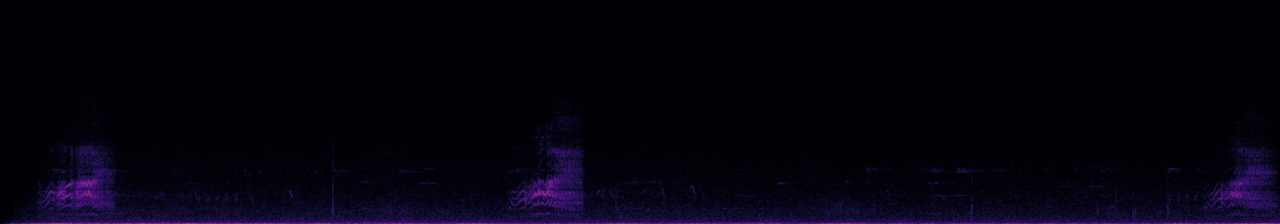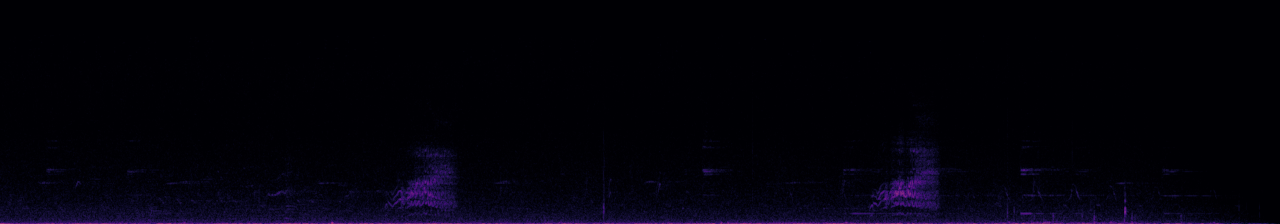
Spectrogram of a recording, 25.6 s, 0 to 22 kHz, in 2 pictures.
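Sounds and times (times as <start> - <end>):
Eurasian Golden Oriole singing: 0.3 - 4.4, 5.0 - 9.8, 10.5 - 19.9, 20.6 - 24.6.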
